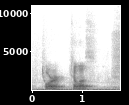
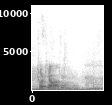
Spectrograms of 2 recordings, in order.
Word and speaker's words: tortillas: languages all that well pronouncing things like tortillas yes but sometimes he'll pronounce it tortella not the y sound of the not double l not one okay so they they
